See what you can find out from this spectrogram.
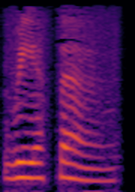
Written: reaffirm

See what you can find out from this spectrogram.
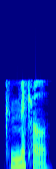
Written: committal

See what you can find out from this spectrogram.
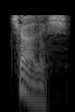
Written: churlish

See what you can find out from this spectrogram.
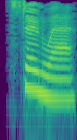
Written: stoneware

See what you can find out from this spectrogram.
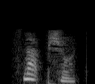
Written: snapshot

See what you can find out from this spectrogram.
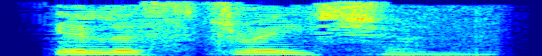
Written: illustration

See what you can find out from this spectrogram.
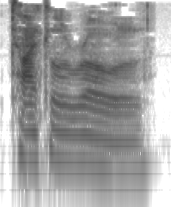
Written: title-role

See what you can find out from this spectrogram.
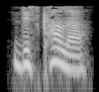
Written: discolour

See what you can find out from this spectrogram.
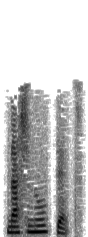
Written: national debt

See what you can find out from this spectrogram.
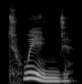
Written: twinned

